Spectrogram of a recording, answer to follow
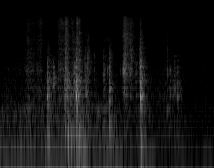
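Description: Plastic packaging crinkling and dry Spanish moss rustling as handfuls are pulled out by hand, in a run of short bursts with a couple of light knocks, the loudest about one and a half and nearly three seconds in.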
